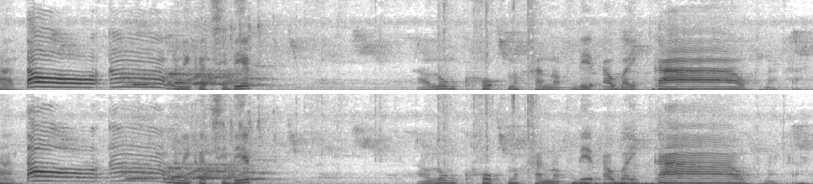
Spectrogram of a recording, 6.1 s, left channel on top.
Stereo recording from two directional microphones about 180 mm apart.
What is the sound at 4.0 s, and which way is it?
Speech, 15° left (ahead or behind).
